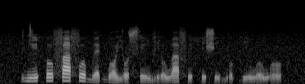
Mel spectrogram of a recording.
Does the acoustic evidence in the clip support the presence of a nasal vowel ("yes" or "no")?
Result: yes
